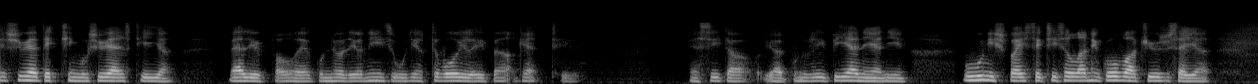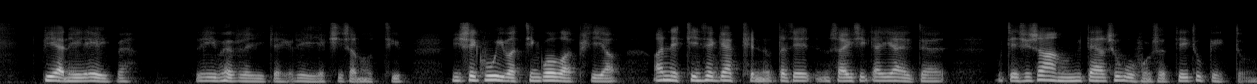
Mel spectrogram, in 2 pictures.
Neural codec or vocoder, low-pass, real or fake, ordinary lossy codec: codec, 16 kHz, about 1 kbps, DyCAST, with the encoder's durations; 7.2 kHz; fake; none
